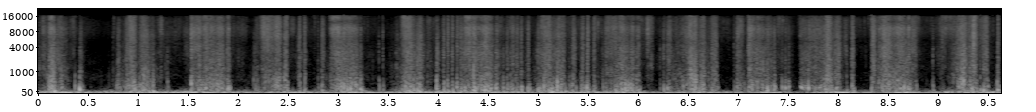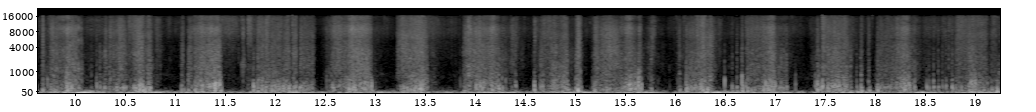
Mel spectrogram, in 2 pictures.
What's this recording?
Footsteps in soft snow. Recorded with Zoom H4.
